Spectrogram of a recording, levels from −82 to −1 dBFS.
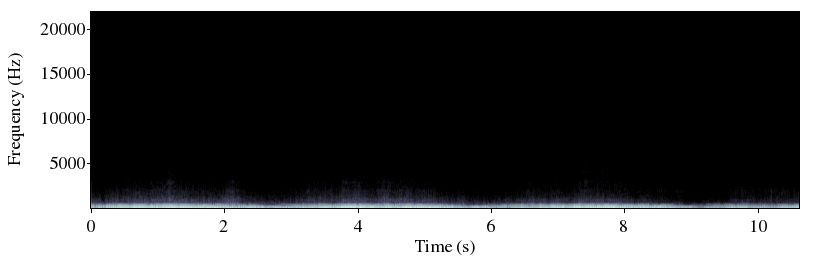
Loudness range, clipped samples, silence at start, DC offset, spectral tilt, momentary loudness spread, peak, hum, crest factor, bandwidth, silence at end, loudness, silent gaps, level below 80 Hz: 3 LU; under 0.1%; 0 s; under 0.1%; -14.5 dB/octave; 11 LU; 0 dBFS; none; 14 dB; 1.1 kHz; 0 s; -22 LUFS; none; -18 dBFS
